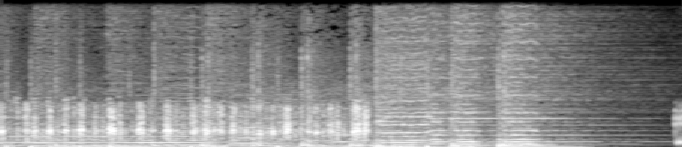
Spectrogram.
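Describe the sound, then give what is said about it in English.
A dog pants in quick, steady breaths, fairly loud, over a sustained tonal background, with the rhythm fading out near the end. “Get the stinky dog away from me.”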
